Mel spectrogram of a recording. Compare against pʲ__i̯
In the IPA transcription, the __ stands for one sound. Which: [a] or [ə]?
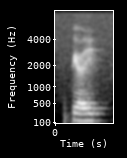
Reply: ə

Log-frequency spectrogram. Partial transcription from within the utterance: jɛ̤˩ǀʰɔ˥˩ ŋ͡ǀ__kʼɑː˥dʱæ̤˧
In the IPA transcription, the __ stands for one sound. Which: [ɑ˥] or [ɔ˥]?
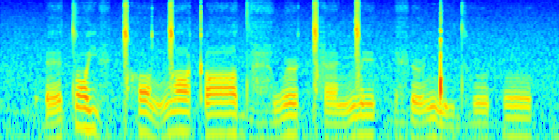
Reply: ɑ˥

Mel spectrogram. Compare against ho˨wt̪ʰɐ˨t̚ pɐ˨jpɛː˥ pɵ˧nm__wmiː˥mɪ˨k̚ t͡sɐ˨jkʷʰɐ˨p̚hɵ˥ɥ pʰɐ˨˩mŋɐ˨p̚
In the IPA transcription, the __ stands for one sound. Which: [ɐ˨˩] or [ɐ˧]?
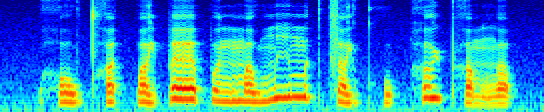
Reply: ɐ˧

